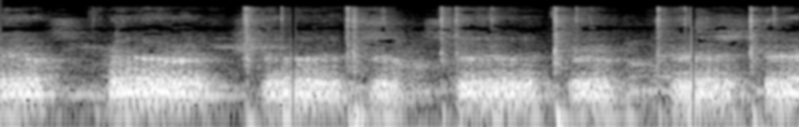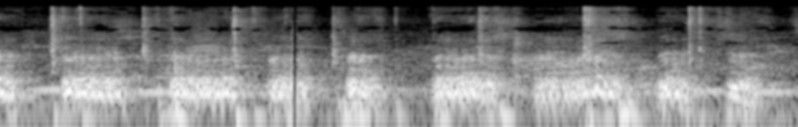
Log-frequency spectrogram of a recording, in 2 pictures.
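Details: Naughty, playful miniature Dachshund growling in rhythmic bursts, roughly two per second, throaty and mid-pitched, sustained throughout in a small indoor space.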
